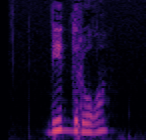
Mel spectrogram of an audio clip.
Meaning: 1. thigh, hip 2. leg, round, loin
- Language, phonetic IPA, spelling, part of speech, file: Russian, [bʲɪˈdro], бедро, noun, Ru-бедро.ogg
